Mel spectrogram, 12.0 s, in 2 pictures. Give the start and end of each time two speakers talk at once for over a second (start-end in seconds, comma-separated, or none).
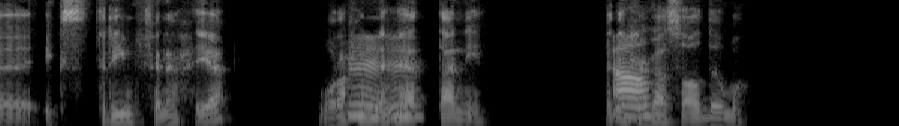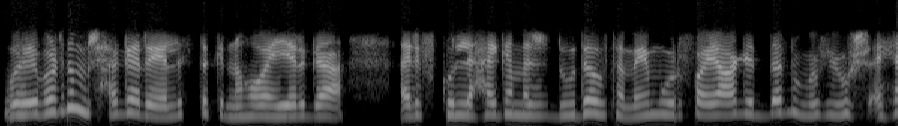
none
